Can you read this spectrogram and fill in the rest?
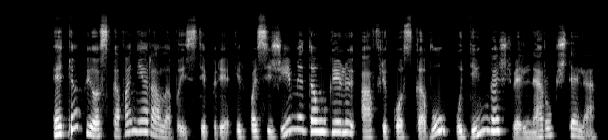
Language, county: Lithuanian, Alytus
